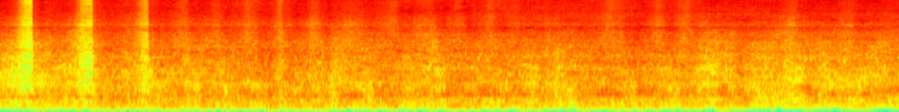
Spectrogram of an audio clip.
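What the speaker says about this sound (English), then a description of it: "So I'm going to sand this and make a little pattern where the cloth is going to be able to adhere to the board." A stand-up paddle board is sanded to rough up its surface for fiberglass cloth, with a few quick scratchy strokes at the start that settle into continuous close, loud abrasive rubbing.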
